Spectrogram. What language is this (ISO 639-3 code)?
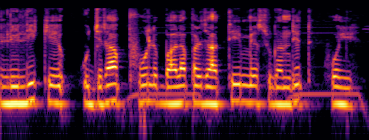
mai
